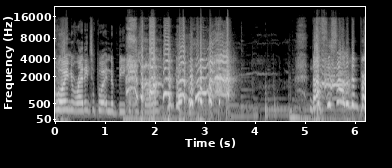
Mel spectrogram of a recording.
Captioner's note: absolutely joyous laughter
